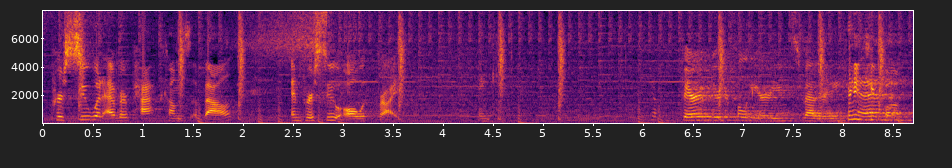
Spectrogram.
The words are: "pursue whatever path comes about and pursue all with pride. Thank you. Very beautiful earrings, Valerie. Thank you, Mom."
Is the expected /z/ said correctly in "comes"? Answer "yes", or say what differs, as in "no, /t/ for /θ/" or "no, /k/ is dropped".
yes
